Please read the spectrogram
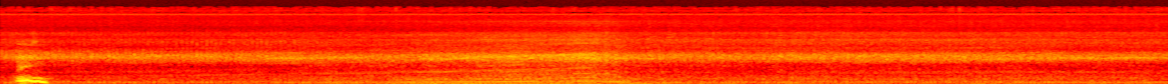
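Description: Motorcycle riding sound: engine running with steady wind and road noise, the engine note rising from about four seconds in to about six seconds, then easing off. Just after the start comes a very short, loud sound that falls in pitch.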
